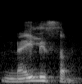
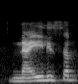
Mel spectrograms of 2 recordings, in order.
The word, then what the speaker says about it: nihilism: So that means Nietzsche was a philosopher of nihilism. Nihilism, N-I-H-I-L-I-S-M. Nihilism. The pronunciation is nihilism, not nihilism. Nihilism, N-I-H-I-L-I-S-M.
